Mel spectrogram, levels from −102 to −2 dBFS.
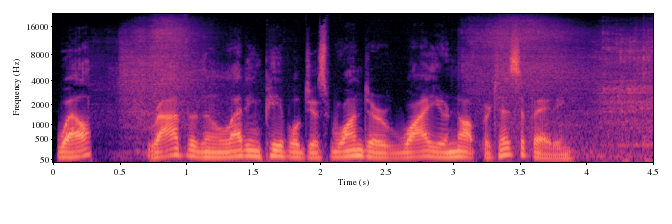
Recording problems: household noises; noticeable; throughout; 15 dB below the speech

